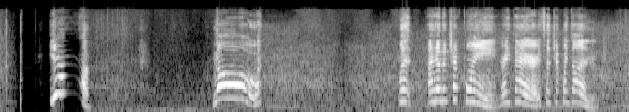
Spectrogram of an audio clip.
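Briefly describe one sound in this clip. A young woman talks animatedly into a close microphone, her voice rising and falling in pitch.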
